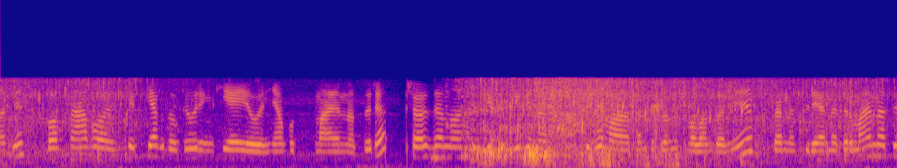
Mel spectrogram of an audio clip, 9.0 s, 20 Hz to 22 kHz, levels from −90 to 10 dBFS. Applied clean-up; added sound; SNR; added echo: none; Toilet flush / Water; 2 dB; none.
